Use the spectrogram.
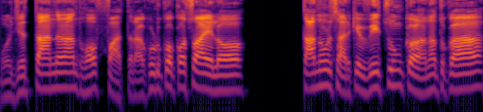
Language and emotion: Goan Konkani, angry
